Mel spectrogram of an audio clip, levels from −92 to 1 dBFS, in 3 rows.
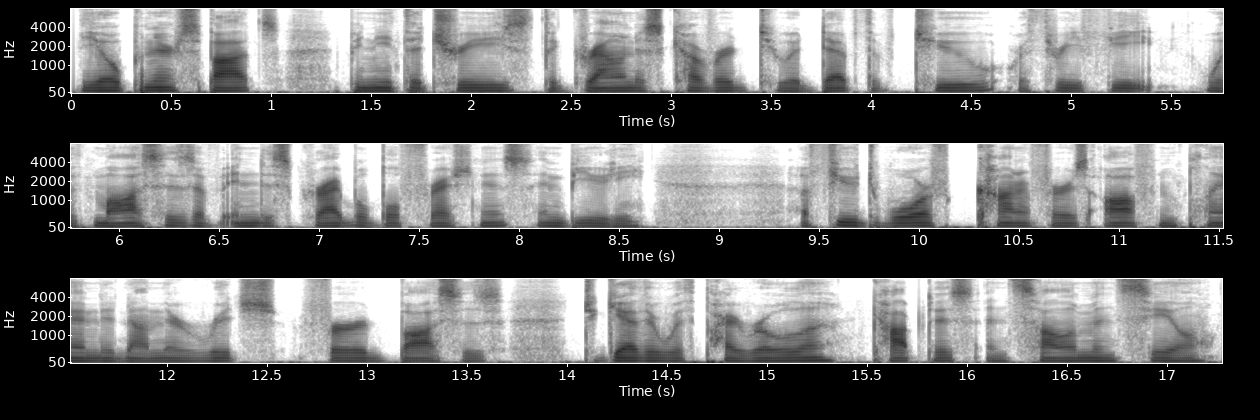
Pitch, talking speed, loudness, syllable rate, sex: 95 Hz, 155 wpm, -22 LUFS, 4.6 syllables/s, male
